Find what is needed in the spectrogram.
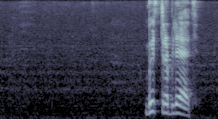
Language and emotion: Russian, angry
